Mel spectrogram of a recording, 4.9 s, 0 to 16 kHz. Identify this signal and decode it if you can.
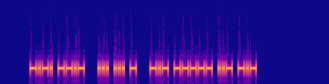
Morse code, heard as a keyed tone, about 37 wpm, 700 Hz. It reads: CQ SST K0UK
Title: K1USN SST QSO Practice - 40wpm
